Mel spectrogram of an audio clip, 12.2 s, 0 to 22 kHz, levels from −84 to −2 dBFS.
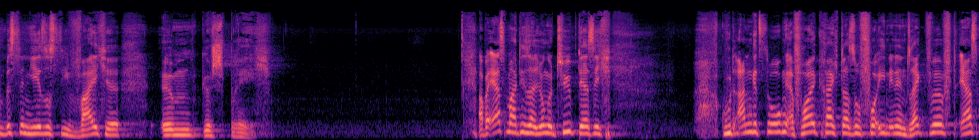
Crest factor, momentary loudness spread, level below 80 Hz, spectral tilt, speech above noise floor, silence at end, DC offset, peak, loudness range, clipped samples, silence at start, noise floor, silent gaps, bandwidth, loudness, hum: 18 dB; 12 LU; -72 dBFS; -3.5 dB/octave; 39 dB; 0 s; under 0.1%; -8 dBFS; 7 LU; under 0.1%; 0 s; -63 dBFS; none; 16 kHz; -24 LUFS; none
